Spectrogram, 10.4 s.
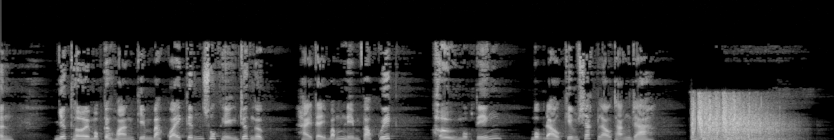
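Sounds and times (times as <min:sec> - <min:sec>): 
speech: 0:00.0 - 0:08.2
loud explosion sound effect: 0:08.6 - 0:10.1.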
